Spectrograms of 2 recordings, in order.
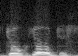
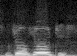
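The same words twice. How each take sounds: The two takes are said the same way.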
